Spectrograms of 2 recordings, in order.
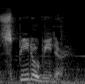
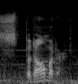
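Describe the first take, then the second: First: It sounds like 'speed' plus 'meter'. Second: It sounds like 'thermometer', stressed on 'dom'. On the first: The speaker calls it wrong. "because that's how you you write it down" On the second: The speaker calls it right. "they pronounce it literally as speedometer"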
